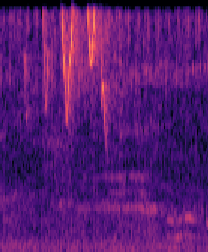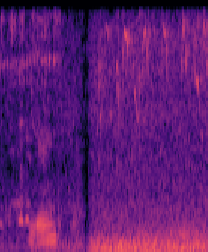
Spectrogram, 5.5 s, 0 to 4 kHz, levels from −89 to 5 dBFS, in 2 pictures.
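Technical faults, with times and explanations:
No faults found; the audio comes over a call path whose top end stops at 4 kHz, as expected of a narrowband codec such as G.711 A-law.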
